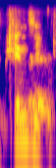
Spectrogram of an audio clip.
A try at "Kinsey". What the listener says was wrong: Kinsey, without the L. Kinsey.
